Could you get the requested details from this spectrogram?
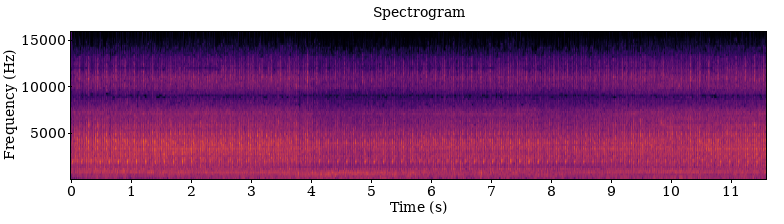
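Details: Peugeot at idle after replacing the part that kept its cooling fans running continuously: steady, even idle with a smooth engine hum and no fan roar behind it; the engine is running normally.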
